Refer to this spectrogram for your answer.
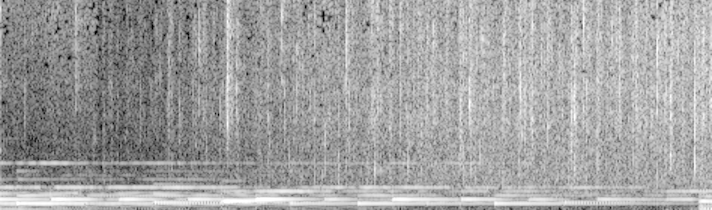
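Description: Steady sleet patters down outdoors under a grey sky in mid-January in a continuous wet hiss, with a low sustained hum running underneath throughout.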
